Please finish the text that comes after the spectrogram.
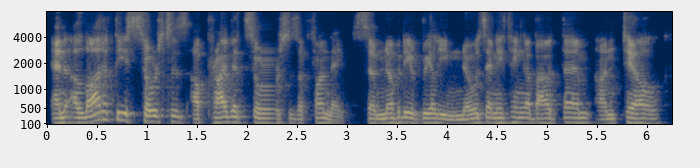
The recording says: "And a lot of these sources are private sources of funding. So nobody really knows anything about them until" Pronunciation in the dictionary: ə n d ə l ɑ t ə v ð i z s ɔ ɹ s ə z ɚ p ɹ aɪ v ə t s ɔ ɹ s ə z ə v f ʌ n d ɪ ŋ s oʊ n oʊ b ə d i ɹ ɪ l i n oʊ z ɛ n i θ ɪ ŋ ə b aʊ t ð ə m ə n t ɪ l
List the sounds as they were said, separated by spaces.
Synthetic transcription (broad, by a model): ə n ə l ɑ t ə v ð i z s ɔ ɹ s ə z ɚ p ɹ aɪ v ə t s ɔ ɹ s ə z ə v f ʌ n d ɪ ŋ s oʊ n oʊ b ə d i ɹ ɪ l i n oʊ z ɛ n i θ ɪ ŋ ə b aʊ t ð ə m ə n t ɪ l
